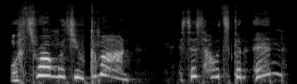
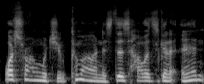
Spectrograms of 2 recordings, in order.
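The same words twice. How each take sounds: First: It is said in a high-pitched voice. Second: It is said in a normal-pitched voice.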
